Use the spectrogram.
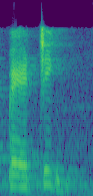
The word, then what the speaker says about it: Beijing: Sampai di Peking, orang sini bilang Beijing, sebetulnya bacanya Peking. Orang dulu bilang Peking, bebek Peking. Zaman Orde Lama namanya Peking. Sekarang karena tulisannya ditukar jadi Beijing, orang Cina kalau itu dibaca peh. Kalau J dibaca ceh. Jadi Beijing itu bacanya Peking.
